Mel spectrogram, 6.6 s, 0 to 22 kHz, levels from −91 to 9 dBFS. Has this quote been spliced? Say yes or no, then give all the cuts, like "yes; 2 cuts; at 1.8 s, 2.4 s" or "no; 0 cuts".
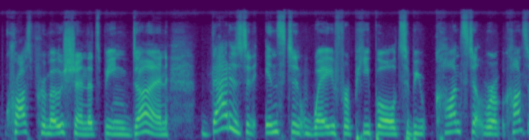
yes; 1 cut; at 3.0 s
